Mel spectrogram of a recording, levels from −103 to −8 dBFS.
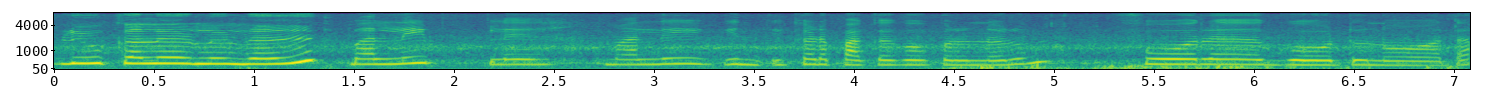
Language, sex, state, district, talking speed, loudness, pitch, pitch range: Telugu, female, Andhra Pradesh, Guntur, 100 wpm, -18 LUFS, 280 Hz, 250-305 Hz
